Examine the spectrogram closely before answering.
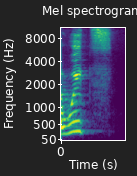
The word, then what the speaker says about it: witz: La palabra witz, witz. La I también se pronuncia muy simple.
